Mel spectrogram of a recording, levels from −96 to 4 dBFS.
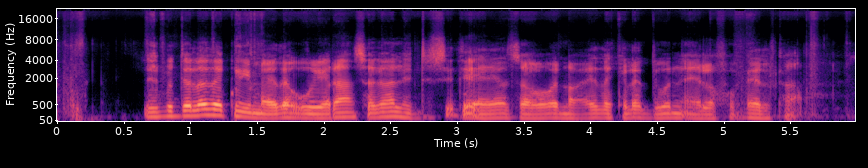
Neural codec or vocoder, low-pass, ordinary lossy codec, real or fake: codec, 44.1 kHz, 2.6 kbps, SNAC; none; none; fake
